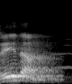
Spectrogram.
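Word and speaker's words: rhythm: रिदम, आर के बाद एच आया लेकिन उसका साउंड नहीं है, रिदम।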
